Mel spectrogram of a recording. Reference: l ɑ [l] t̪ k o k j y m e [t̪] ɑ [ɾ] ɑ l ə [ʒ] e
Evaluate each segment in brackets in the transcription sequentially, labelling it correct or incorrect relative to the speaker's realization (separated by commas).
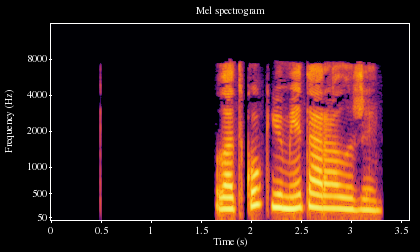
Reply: incorrect, correct, correct, correct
